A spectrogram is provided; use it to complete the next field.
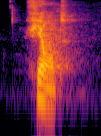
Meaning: droppings
- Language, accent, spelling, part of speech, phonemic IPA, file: French, France, fiente, noun, /fjɑ̃t/, LL-Q150 (fra)-fiente.wav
